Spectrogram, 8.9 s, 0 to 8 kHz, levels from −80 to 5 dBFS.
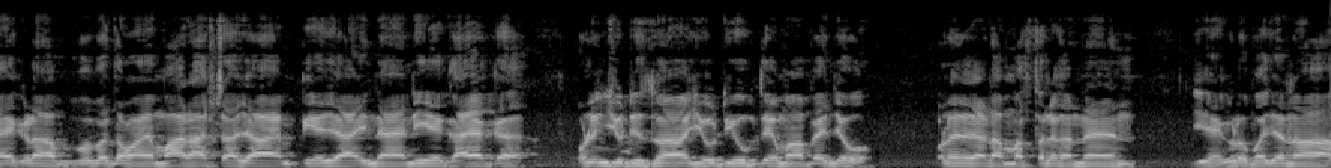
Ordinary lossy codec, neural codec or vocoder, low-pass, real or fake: none; none; 7.2 kHz; real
